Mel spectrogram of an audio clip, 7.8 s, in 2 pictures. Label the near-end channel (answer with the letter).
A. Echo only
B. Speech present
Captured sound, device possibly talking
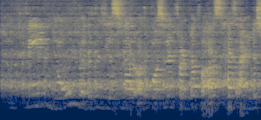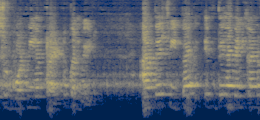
A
